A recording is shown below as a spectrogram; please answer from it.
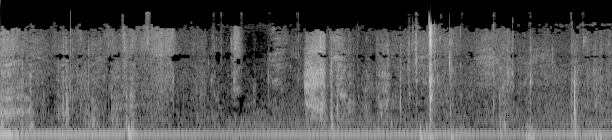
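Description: Footsteps and scattered knocks and clicks of a hand-held phone being carried while walking, over a steady low hum.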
